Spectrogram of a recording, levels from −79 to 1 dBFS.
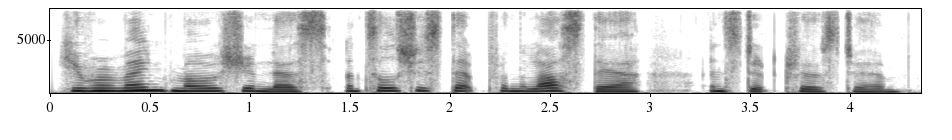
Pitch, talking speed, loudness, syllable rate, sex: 225 Hz, 205 wpm, -17 LUFS, 5.7 syllables/s, female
